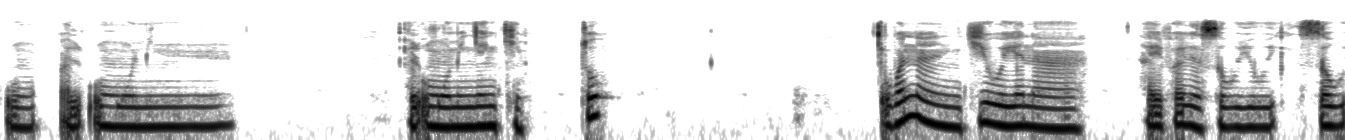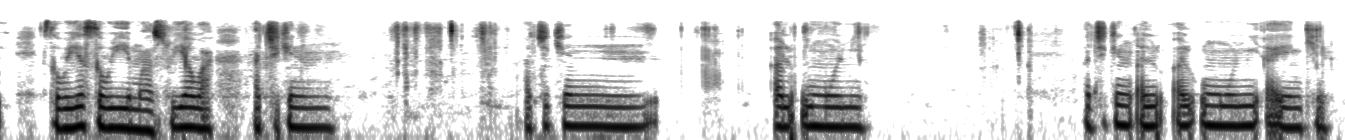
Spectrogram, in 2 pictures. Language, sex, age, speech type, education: Hausa, female, 15-29, spontaneous, tertiary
